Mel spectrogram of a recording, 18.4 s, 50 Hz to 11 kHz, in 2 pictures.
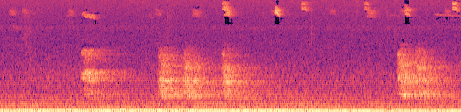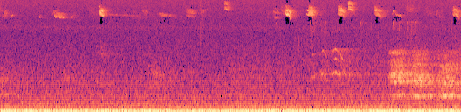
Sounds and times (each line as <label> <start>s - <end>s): birds 14.7s - 18.4s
